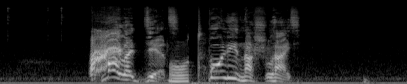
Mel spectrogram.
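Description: A cartoon parrot squawks and chatters.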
